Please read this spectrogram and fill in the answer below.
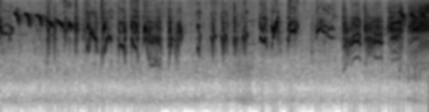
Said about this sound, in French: Ils sont tout petits, jaunes et noirs, et toujours en bande. Ces tarins des aulnes viennent du nord de l'Europe pour passer l'hiver chez nous.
